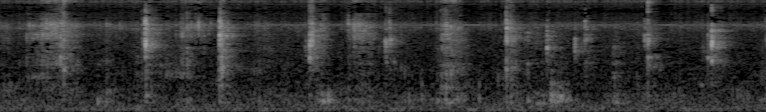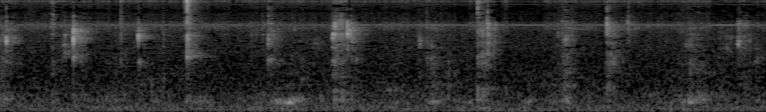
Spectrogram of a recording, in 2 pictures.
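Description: Chewing and biting chicken nuggets: faint, irregular soft clicks and crunches, about two or three a second.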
